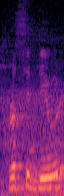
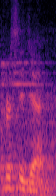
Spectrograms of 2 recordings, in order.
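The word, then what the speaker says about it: procedure: প্রসিডিউর এই উচ্চারণটা আসলে এরকম না, এটা হলো প্রসিজার।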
